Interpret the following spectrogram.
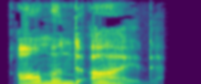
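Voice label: "almond-eyed", British English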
